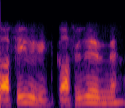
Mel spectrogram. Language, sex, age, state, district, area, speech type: Dogri, male, 30-45, Jammu and Kashmir, Samba, urban, conversation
